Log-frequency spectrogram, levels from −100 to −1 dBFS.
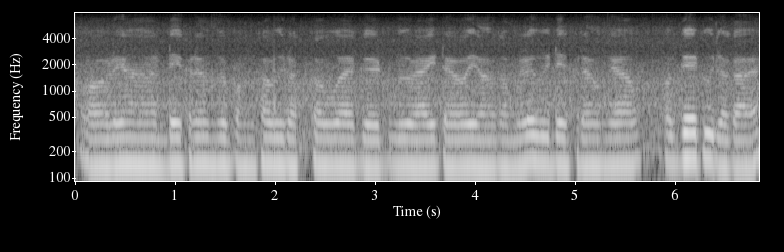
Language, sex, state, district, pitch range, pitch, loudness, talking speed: Hindi, male, Chhattisgarh, Korba, 140-145 Hz, 140 Hz, -23 LUFS, 255 wpm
